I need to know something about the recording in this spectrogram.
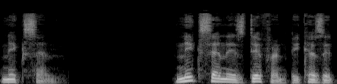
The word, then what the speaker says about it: Niksen: It's called Nixon, pronounced Nixon. Nixon comes from the Dutch word ny which simply means nothing.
